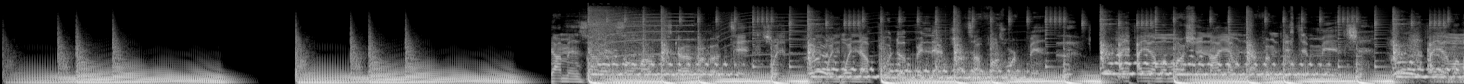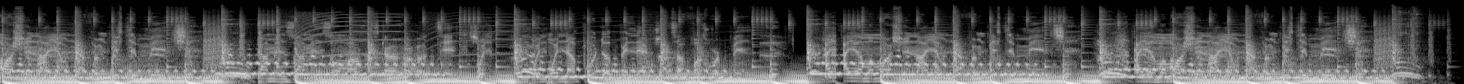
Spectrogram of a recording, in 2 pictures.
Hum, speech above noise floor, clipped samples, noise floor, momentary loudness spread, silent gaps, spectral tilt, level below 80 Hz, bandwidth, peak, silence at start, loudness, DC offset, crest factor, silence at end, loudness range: none; 46 dB; under 0.1%; -55 dBFS; 5 LU; none; -6.5 dB/octave; -16 dBFS; 14.5 kHz; 0 dBFS; 0 s; -12 LUFS; under 0.1%; 10 dB; 0.35 s; 4 LU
